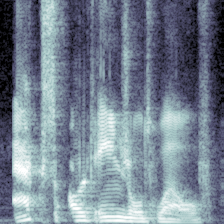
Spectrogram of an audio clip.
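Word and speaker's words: X Æ A-12: that arc a12 um the ae you know how it's like an ae mix yeah yeah it's a greek symbol i believe right they said that part is pronounced archangel okay so it's like x archangel 12.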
